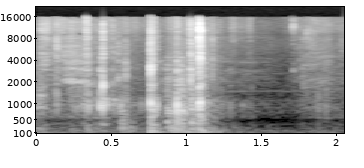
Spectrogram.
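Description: A few short clicks and knocks in the first second, from the plastic battery box and its wiring-harness clips being handled.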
